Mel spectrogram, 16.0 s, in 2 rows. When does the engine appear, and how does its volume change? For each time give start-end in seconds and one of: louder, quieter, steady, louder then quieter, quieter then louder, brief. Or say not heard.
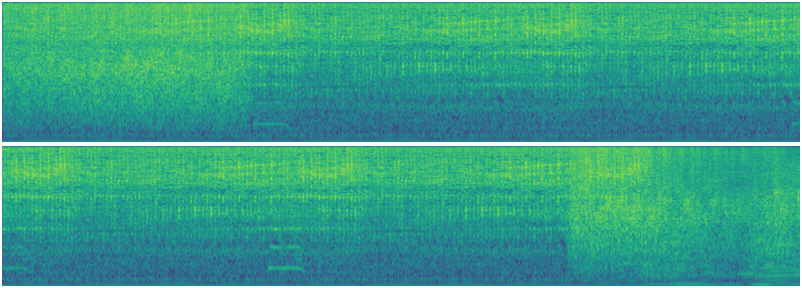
0.0-15.9 steady.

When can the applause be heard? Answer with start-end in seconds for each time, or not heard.
0.0-2.5, 13.6-15.9.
